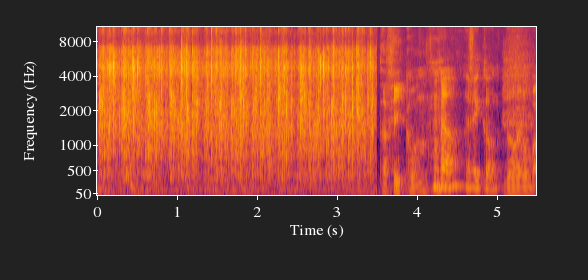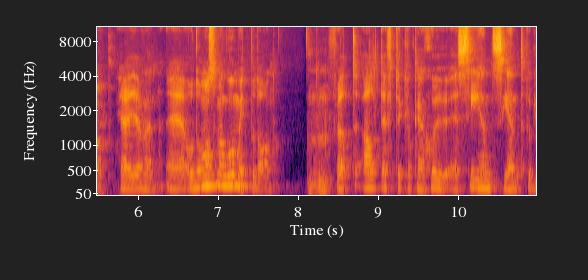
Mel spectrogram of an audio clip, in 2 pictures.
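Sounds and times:
applause: 0.0 - 3.5
speech: 3.6 - 10.9.

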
